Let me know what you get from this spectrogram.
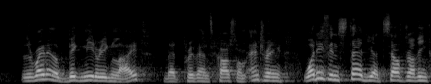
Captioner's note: none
